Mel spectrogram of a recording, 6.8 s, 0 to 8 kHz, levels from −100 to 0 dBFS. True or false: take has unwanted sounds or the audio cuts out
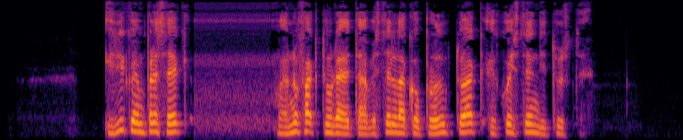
false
